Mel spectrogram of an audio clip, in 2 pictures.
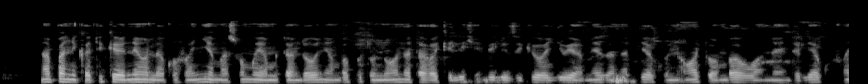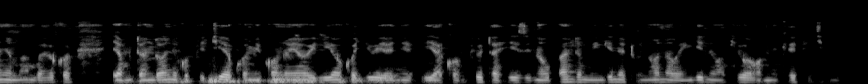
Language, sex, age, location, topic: Swahili, male, 18-24, Nairobi, education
